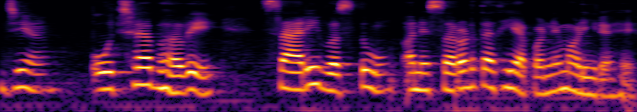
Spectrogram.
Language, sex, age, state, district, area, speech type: Gujarati, female, 30-45, Gujarat, Anand, urban, spontaneous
